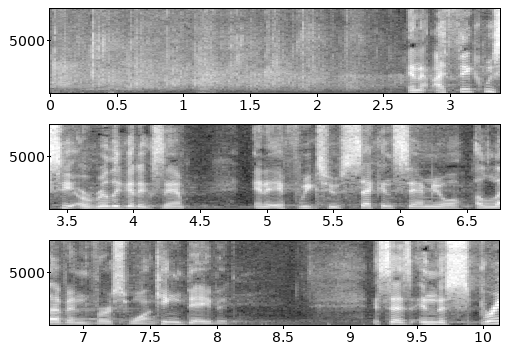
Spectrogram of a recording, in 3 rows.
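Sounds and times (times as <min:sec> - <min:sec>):
audience clapping: 0:00.0 - 0:03.2
speech: 0:02.7 - 0:08.3, 0:09.2 - 0:10.1.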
